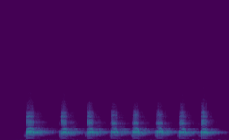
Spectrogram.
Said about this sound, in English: Common ravens, for example, are actually big fat songbirds, meaning they are ossine passerines. They, of course, sound like this.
